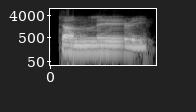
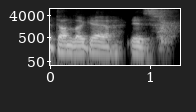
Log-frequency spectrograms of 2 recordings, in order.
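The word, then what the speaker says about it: Dún Laoghaire: done leary which is spelt these days as seen on the left but pronounced done leery dublin's full of english tourists asking where dunloguer um so damoloko spent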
